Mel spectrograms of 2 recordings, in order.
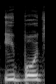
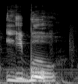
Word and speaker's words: Igbo: You are Igbo. Yeah, Igbo. – No, Igbo. – Then which one is Igbo? – The G is silent.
